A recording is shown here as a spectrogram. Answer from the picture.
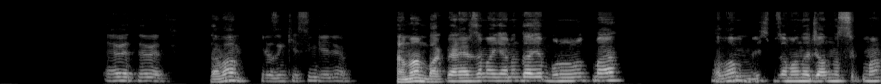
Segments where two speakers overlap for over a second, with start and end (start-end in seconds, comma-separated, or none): none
